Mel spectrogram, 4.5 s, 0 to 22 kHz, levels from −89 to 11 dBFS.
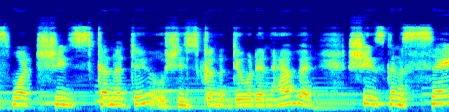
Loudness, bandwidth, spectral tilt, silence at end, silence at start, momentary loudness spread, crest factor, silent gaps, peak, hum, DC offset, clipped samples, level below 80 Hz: -18 LUFS; 10.5 kHz; -2 dB/octave; 0 s; 0 s; 6 LU; 18 dB; none; -2 dBFS; none; under 0.1%; under 0.1%; -60 dBFS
